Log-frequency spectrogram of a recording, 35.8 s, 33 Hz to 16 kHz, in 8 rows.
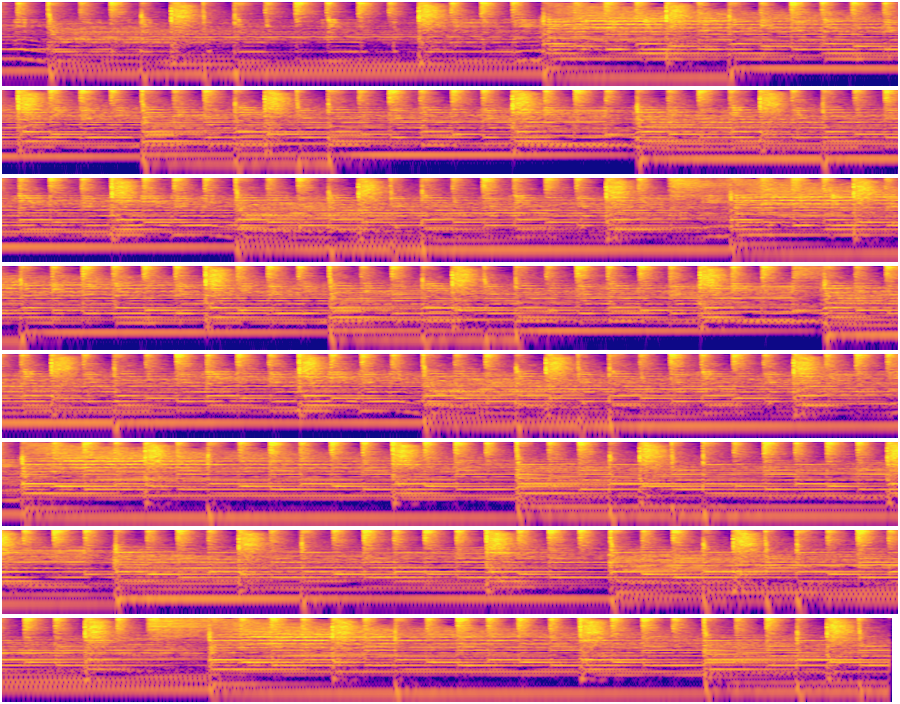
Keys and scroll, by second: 3.3 2, 3.5 Return, 4.5-6.1 typing, 6.2 Return, 7.7-10.5 typing, 9.0 Return, 11.0 Return, 11.9-16.7 typing, 15.4 Return, 16.9 Return, 18.1-19.1 typing, 19.4 Return, 21.2 Escape, 24.1 t, 24.5 space, 25.8 Escape, 26.3 t, 26.7 space, 30.1 Escape, 31.4 Delete.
